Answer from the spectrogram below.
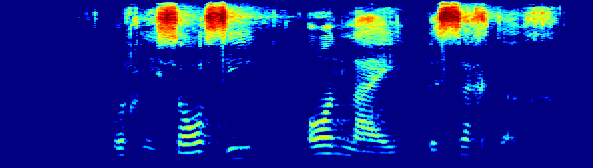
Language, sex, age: Afrikaans, male, 19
